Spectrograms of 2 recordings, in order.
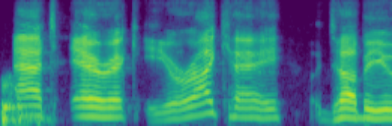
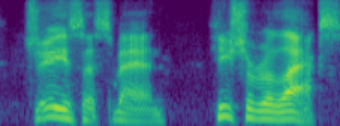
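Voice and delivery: ordinary talk

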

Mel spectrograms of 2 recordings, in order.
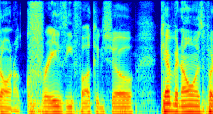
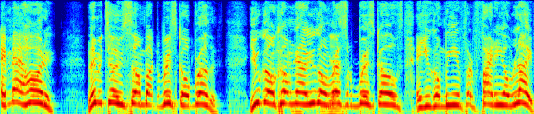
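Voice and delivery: put-on country wrestler promo voice, higher and louder; 10 dB louder than usual. Retelling a wrestling promo, imitating Jay Briscoe promo. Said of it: "their promos would be like Jay Briscoe standing there like".

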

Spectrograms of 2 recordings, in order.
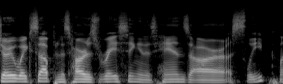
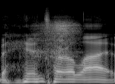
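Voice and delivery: ordinary delivery

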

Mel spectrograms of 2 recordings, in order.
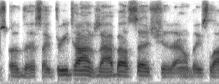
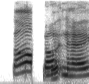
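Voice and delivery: put-on mumbling cartoon voice, higher and louder; 13 semitones higher, 7 dB louder than usual. Answering Hank in a scene from the show: Bill impression. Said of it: "when we just did that impression".

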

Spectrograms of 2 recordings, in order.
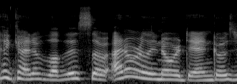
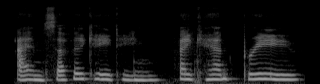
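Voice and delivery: put-on eerie child voice, quieter and slower; 9 dB quieter than usual. Quoting what the voice in the bag says, imitating a creepy child voice. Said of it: "I love the child voice that it uses. It's really creepy".

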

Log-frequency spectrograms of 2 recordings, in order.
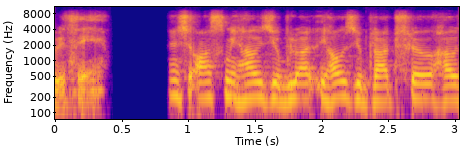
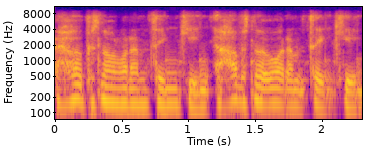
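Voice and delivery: mock muttering under the breath; 2 semitones lower than usual. Retelling what a friend kept saying: imitating someone muttering under her breath. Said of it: "kept saying under her breath".

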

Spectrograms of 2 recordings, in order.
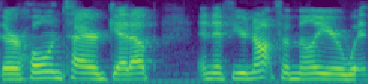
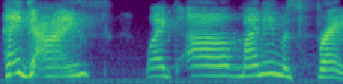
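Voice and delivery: high, put-on boy fairy character voice; 7 semitones higher than usual. Retelling meeting a boy fairy character, in a put-on boy fairy voice. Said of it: "we met a boy fairy and he's just like".

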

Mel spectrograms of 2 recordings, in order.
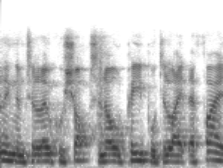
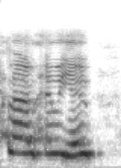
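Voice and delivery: put-on tiny, very high little kid voice; 13 semitones higher than usual. Recalling greeting a stranger in a car at age twelve: little kid's voice. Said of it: "This little sort of kid's voice".

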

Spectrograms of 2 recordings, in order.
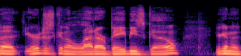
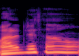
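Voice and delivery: put-on voice rising up into a girly voice; 7 semitones higher than usual. Showing how he talks to you in a text, imitating him like a Girl Scout. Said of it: "This is how he talks to me in my voice".

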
